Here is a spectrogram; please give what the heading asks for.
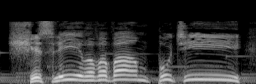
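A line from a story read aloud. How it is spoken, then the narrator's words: Escorts shouting. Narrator (Russian): крикнули им провожатые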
